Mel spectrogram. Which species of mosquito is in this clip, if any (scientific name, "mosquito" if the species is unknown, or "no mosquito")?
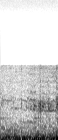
mosquito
